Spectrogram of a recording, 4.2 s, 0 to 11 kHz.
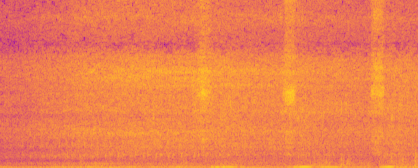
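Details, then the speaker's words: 1964 Corvette 327 V8 with Edelbrock carburetor, tuned about 45 minutes: deep, even burble at idle with a steady loping beat and no knocks or misses; sounds well tuned and healthy. "if you want to tell me that fuel injection is better than a carburetor I I won't believe you you just don't get that sound with EFI this is the abs-2 Edelbrock that that's clean fuel by the way 327 64 Corvette"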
